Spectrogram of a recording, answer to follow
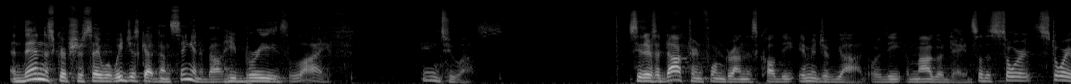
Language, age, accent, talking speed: English, 30-49, American, 205 wpm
